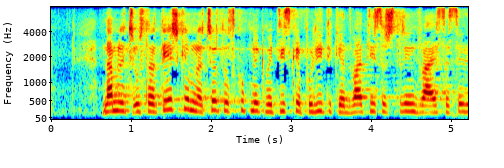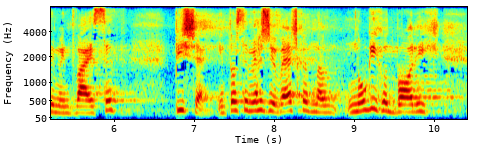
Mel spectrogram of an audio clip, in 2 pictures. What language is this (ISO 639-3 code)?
slv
